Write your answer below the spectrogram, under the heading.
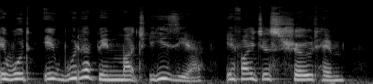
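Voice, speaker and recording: A woman speaks at a moderate pace in a medium pitch. Her voice is somewhat breathy, with lively intonation. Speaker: YouTuber and religious debater. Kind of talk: personal vlog monologue. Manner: hesitant.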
